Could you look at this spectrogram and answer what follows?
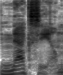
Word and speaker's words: NXIVM: Pronounced Nexium like the heartburn medication, which is ironic because this cult gave a lot of people heartburn.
